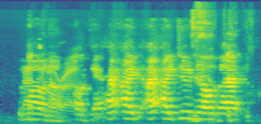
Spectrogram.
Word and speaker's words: Demona: Also, her name is Demona. Demona. Okay, I do know that. I just, for some reason, I say it like that. I know it's Demona.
